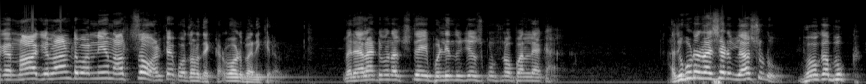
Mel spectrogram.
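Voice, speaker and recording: A high-voiced man delivers a devotional spiritual discourse, joking with listeners, firing off rhetorical questions and chanting Sanskrit verses. He swings between loud, animated bursts and soft, low asides.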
